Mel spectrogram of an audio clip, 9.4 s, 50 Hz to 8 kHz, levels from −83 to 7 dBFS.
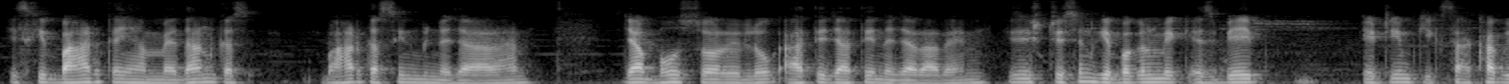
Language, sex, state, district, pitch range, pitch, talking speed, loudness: Hindi, male, Bihar, Araria, 110-130 Hz, 115 Hz, 230 wpm, -23 LUFS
